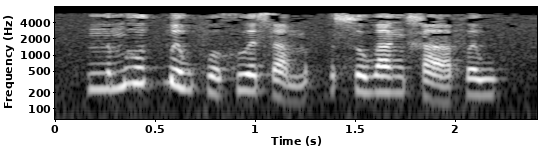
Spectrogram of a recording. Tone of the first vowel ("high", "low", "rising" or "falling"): rising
